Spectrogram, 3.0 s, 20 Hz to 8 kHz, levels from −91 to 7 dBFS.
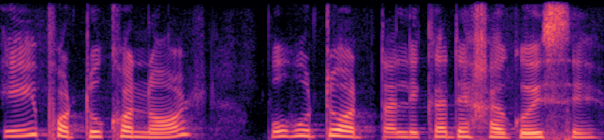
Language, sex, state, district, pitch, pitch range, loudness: Assamese, female, Assam, Sonitpur, 255 Hz, 235-285 Hz, -17 LUFS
